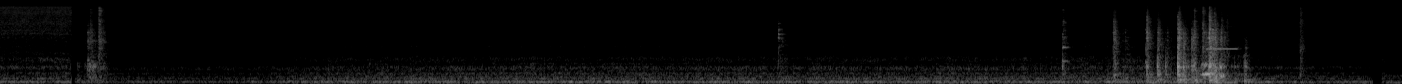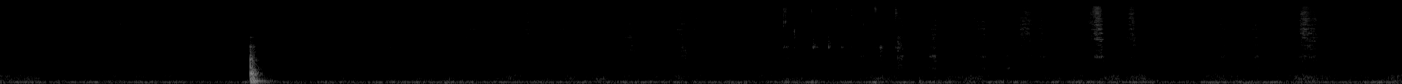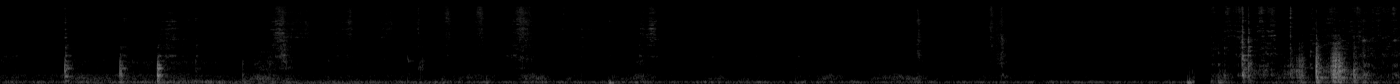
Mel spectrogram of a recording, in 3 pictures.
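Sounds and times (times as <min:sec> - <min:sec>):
utensil scraping cookware: 0:10.6 - 0:12.5, 0:26.2 - 0:34.8, 0:40.2 - 0:42.0.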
